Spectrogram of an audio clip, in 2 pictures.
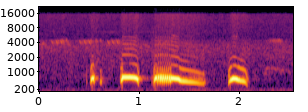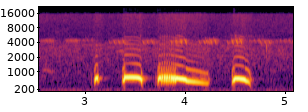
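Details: Spotted dove repeats its cooing phrase twice. Each phrase is a short pip, a steady coo, a long falling note and a closing coo, separated by a pause of about a second.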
